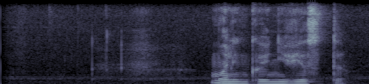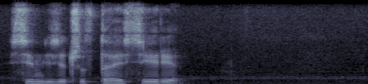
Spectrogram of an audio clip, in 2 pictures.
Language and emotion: Russian, sad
